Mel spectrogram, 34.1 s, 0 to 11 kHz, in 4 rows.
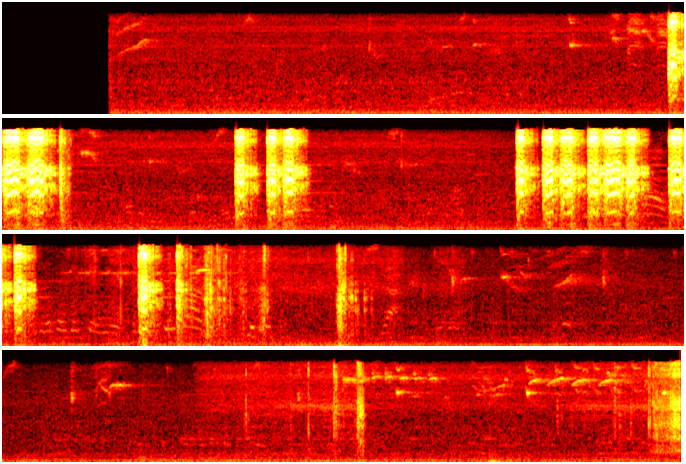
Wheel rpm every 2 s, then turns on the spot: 0, 0, 0, 0, 20, 20, 30, 10, 70, 10, 0, 0, 0, 0, 10, 0, 10.
32-34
